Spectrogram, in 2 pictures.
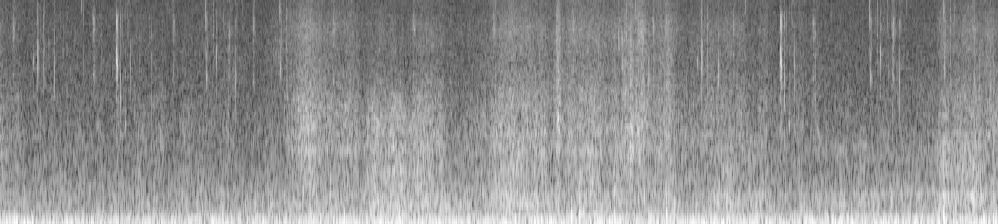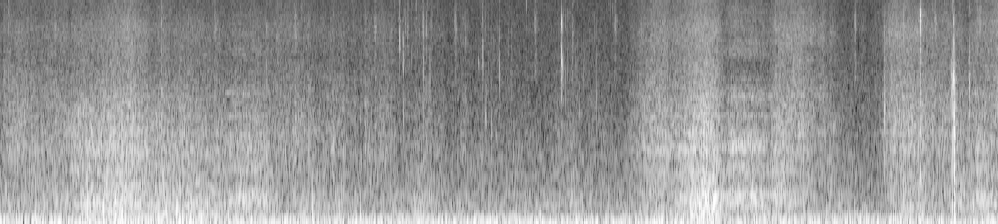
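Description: Sponge-tipped makeup applicator wand stroked against the microphone: soft swishing sweeps every few seconds over a steady low rumble, with a few light ticks.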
